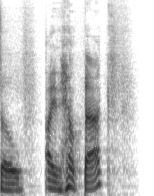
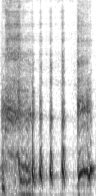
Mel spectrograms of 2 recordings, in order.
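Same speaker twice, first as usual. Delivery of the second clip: high giggle. Real, not acted. Laughing at the tickle monster.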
